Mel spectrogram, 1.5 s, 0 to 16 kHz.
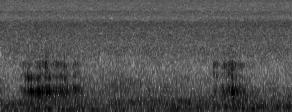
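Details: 2000 Toyota Camry A140E transaxle torque converter turned by hand off the car: rough rasping grinding bursts; it is suspected to be broken inside, with possible metal shards in the transaxle, but this is unconfirmed.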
